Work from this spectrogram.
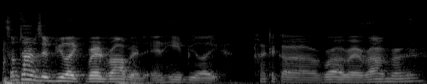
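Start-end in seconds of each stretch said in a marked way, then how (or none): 2.5-4.2 lightly put-on Chinese accent ordering food; a hint of a mocking Chinese accent. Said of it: "he always talked to them in an accent".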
